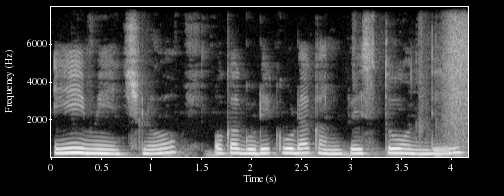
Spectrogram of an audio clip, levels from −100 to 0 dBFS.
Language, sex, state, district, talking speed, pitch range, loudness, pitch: Telugu, female, Andhra Pradesh, Sri Satya Sai, 100 wpm, 215-240 Hz, -13 LUFS, 225 Hz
